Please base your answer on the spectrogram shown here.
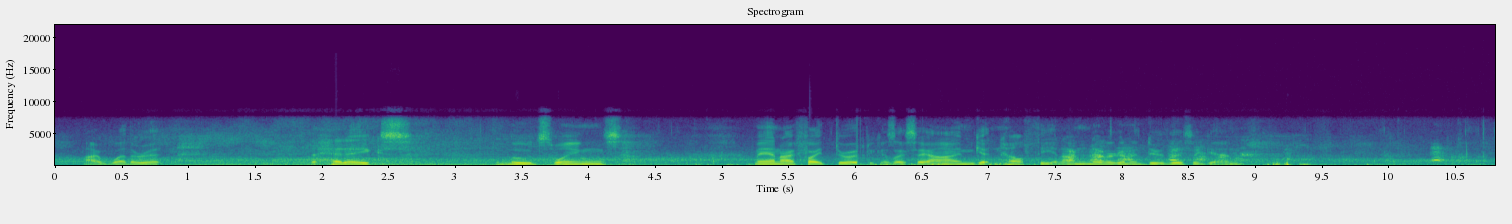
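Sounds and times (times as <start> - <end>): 
speech: 0.2 - 1.1, 1.9 - 4.4, 5.2 - 9.3
puppy giving a short high bark: 7.6 - 9.0, 10.3 - 10.6.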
